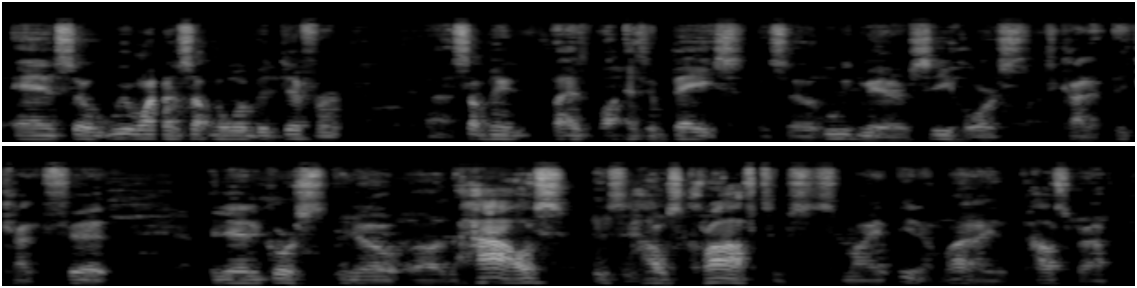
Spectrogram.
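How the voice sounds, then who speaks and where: Male co-host with a low, rough-edged husky voice, halting and conversational, thinking aloud. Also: fairly bright tone. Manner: halting, circling back, repeats himself. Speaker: podcast co-host, heathen group leader. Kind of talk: casual rambling chat.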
